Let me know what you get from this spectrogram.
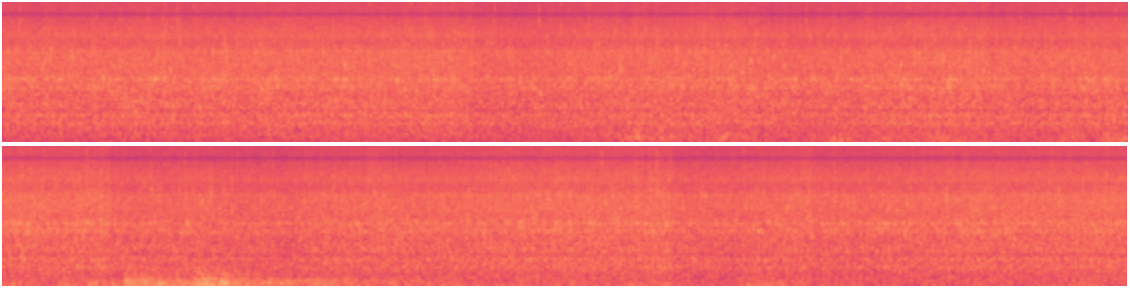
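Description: Rain falling steadily, a loud, even hiss throughout, with a brief low rumble about halfway through.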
